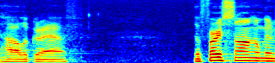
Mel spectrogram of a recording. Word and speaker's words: jolograf: Hey, I'm Holograph. I know that's spelled with a J, but you just pronounce it Holograph.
